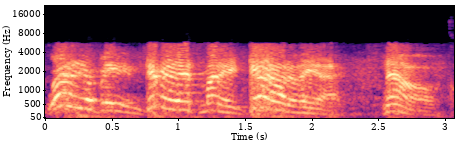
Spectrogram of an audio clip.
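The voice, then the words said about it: Shouting angrily. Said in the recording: “Don't shout! ... You are!”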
